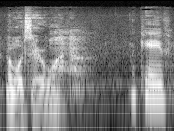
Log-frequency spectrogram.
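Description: A man asks a question in a low, calm voice.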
